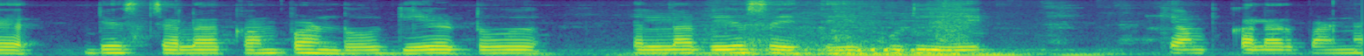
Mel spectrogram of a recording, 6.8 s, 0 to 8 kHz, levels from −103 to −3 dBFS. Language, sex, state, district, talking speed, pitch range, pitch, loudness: Kannada, female, Karnataka, Raichur, 80 wpm, 170-180 Hz, 175 Hz, -15 LUFS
